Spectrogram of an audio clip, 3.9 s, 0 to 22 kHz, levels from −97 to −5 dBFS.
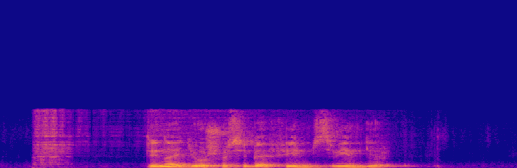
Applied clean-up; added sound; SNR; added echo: neural separator model SepFormer DNS4.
